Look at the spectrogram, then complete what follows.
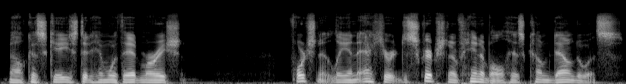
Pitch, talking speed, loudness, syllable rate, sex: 95 Hz, 165 wpm, -19 LUFS, 6.3 syllables/s, male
